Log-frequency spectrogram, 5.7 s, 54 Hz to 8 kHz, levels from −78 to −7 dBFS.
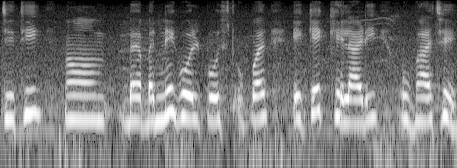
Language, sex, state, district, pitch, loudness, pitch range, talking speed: Gujarati, female, Gujarat, Gandhinagar, 230 Hz, -14 LUFS, 220-250 Hz, 115 wpm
